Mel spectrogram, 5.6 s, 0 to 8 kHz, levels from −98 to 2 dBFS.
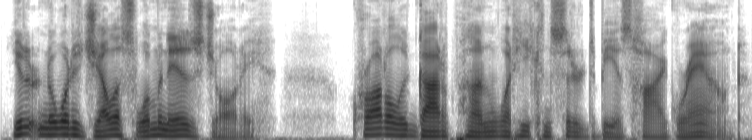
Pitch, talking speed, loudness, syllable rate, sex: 100 Hz, 225 wpm, -20 LUFS, 6.1 syllables/s, male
